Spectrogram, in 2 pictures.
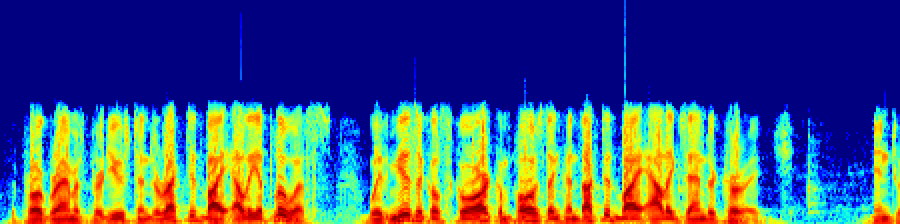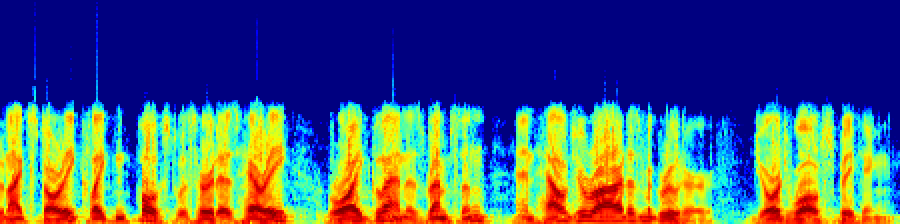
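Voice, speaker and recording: A man's voice: on the low side, very animated, normal speed. A man with an American accent announcing in polished 1950s network radio style. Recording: muffled old radio broadcast, loud music behind.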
